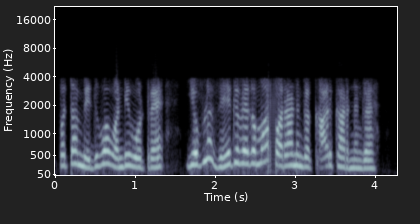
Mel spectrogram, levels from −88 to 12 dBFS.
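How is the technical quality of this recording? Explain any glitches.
Technical quality is fairly poor: the whole thing has that narrowband VoIP sound, and there are three short glitches on top of it.

Throughout, the speech carries the character of the G.729 codec, and the damage is plainly audible. The sound fits G.729A at 8 kbit/s, where the decoder rebuilds each 10 ms frame from a vocal tract filter, a pitch predictor and a handful of pulses rather than sending the waveform itself. Nothing above 4 kHz survives, so the voice sounds boxed-in and dull, with a slightly rough, synthetic edge.

Two spots show VoIP packet loss concealed by the speech codec. The first runs from about 1.31 to 1.35 s, with a gap of about 30 ms that fits three lost frames. The second runs from about 3.27 to 3.42 s, where about 20 ms went missing, consistent with two frames. In both, the decoder keeps extrapolating from its last pitch and filter while the gain drops away, so the voice is stretched into a brief buzzy tone or coloured noise that fades. 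Because each frame builds on the previous one, it stays a bit weak and distorted for a moment after audio resumes. That explains why the second event spreads well past the 20 ms actually lost.

Between those, from 2.63 to 2.78 s, there's an intermittent contact dropout. A connection briefly opens for about 92 ms, so the sound cuts out with little crackles at the break and reconnect, and faint hiss fills the hole while the line is open.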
